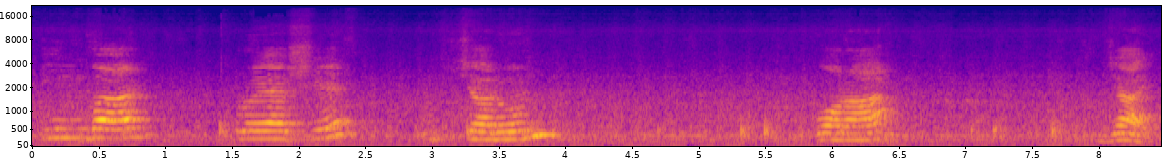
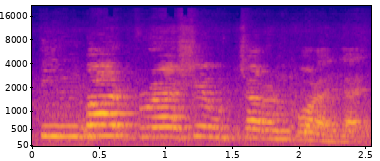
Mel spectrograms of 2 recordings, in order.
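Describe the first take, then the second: First: Word by word with long pauses; slow dictation. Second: Said in the usual way. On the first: Shown as a demonstration. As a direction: dictate one word at a time, waiting after each. Teacher dictates definition word by word.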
